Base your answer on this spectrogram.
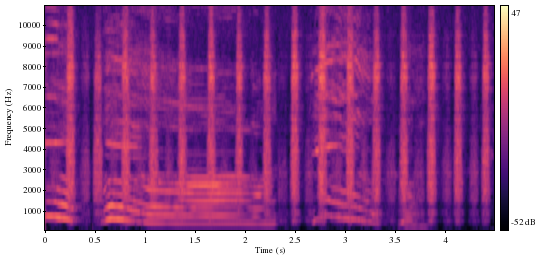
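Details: Puppy at play in nature makes falling whimpers and one long, steady whine that drops in pitch. Rapid breathy panting-like pulses run under it and continue after the whines stop.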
